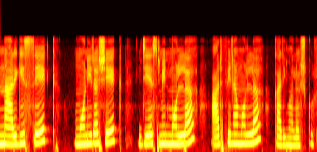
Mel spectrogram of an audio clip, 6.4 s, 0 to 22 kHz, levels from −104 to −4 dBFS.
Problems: none marked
